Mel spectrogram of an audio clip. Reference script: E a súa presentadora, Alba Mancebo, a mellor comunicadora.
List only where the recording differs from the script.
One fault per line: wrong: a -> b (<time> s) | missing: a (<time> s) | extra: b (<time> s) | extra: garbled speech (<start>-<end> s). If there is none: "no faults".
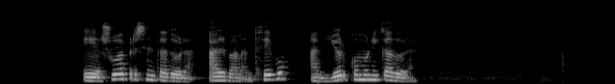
no faults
